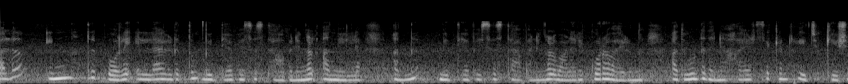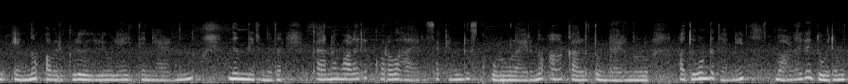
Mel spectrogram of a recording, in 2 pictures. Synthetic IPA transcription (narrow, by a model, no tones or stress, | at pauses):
pɐlɐ | inːɐðɨpo̞ːle̞ʔelːaːʋiɽɐt̪ːumʋid̪jaːbʱeːsɐst̪ʰaːbɐnɐŋːɐɭɐnːilːɐ | ɐnːɨ | ʋid̪jaːbʱeːsɐst̪ʰaːbɐnɐŋːɐɭʋɐɭɐɾe̞kurɐʋaːjiɾunːu | ɐðuɣo̞ɳɖɨt̪ɐnːe̞hɐjɐrsekːɐɳɖɐrie̞d͡ʑukʲːeːʂɐne̞nːumʔɐʋɐɾkːo̞ɾuʋelijɐʋɐɭijaːit̪ɐnːejaːjiɾunenːu | ninːiɾunːɐðɨ | kaːɾɐɳɐmʋɐɭɐɾe̞kurɐʋɨɦɐjɐrse̞kːɐɳɖɐriskuːɭuɣɐɭaːjiɾunːuʔaːkaːlɐt̪ːuɳɖaːjiɾunːuɭːu | ɐðuɣo̞ɳɖɨt̪ɐnːe̞ | ʋɐɭɐɾe̞d̪uːɾɐm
